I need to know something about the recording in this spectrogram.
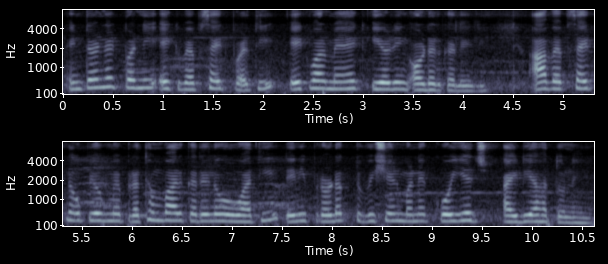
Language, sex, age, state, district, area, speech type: Gujarati, female, 18-30, Gujarat, Morbi, urban, spontaneous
